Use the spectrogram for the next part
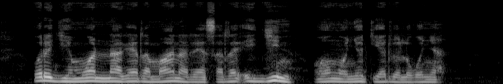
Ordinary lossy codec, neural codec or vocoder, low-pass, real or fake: MP3, 96 kbps; none; 19.8 kHz; real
